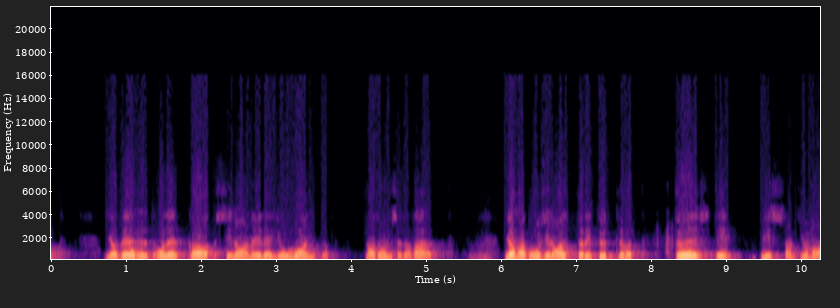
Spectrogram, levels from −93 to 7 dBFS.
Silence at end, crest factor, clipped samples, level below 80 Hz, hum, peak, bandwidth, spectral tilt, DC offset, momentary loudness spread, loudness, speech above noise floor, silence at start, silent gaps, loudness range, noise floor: 0 s; 18 dB; under 0.1%; -60 dBFS; none; 0 dBFS; 4.5 kHz; -10 dB/octave; under 0.1%; 13 LU; -18 LUFS; 45 dB; 0 s; none; 5 LU; -62 dBFS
